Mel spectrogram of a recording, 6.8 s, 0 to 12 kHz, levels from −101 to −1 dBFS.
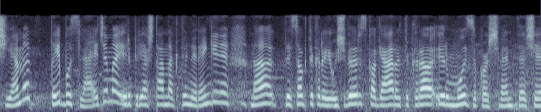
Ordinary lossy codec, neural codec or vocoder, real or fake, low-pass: MP3, 96 kbps; codec, 16 kHz, 6 kbps, DAC; fake; 7.2 kHz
